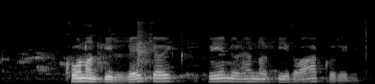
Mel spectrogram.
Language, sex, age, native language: Icelandic, male, 50-59, Icelandic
